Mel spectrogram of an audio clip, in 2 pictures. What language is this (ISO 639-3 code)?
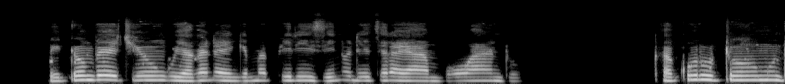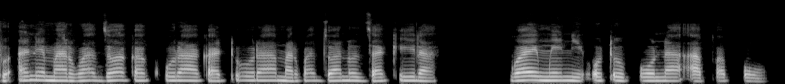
ndc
